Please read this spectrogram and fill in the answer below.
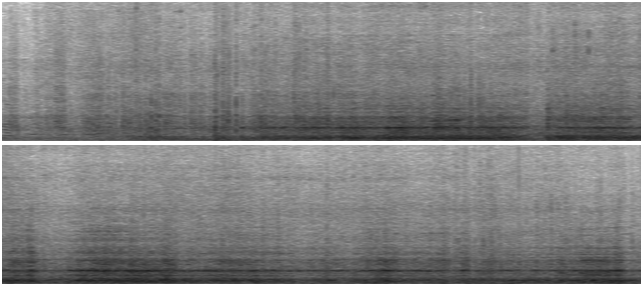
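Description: Bobsleigh running down the ice track, its runners rumbling and scraping on the ice. The sound grows louder over the first three seconds, with a steady high-pitched whine running through it.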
